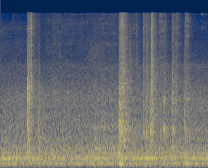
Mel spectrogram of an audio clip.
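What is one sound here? A metal drip tray clatters as it slides into place on an espresso machine.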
